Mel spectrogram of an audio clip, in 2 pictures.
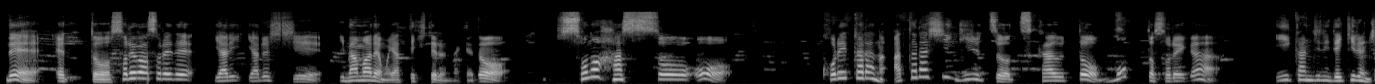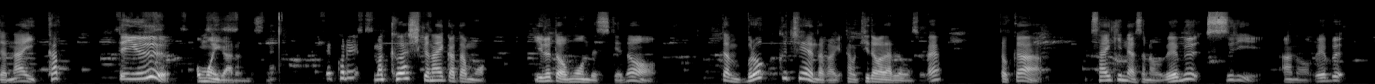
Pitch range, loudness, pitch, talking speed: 190-320 Hz, -24 LUFS, 250 Hz, 320 characters per minute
